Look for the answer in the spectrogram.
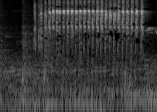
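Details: Velvet-fronted nuthatch singing actively: a single very high, rapid rattling trill of about twenty even notes in under two seconds, ending in a short falling note.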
